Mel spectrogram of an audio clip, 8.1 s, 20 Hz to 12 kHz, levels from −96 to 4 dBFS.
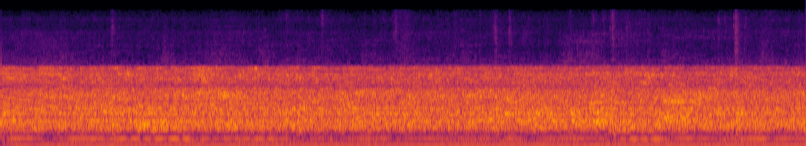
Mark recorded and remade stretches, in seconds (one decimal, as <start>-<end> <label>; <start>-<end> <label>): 0.0-0.6 remade; 0.6-8.1 recorded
